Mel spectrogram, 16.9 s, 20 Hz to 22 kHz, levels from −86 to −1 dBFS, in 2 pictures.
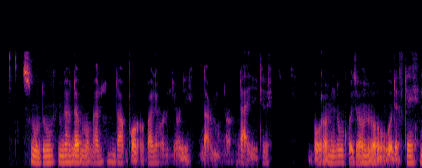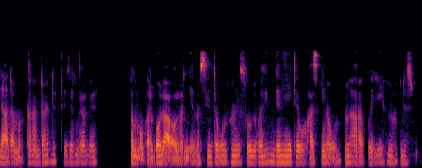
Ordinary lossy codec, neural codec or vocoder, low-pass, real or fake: MP3, 64 kbps; autoencoder, 22.05 kHz, a latent of 192 numbers a frame, VITS, trained on one speaker; 7.2 kHz; fake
